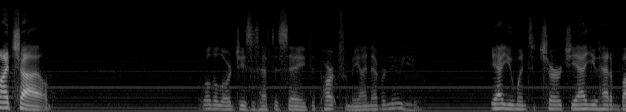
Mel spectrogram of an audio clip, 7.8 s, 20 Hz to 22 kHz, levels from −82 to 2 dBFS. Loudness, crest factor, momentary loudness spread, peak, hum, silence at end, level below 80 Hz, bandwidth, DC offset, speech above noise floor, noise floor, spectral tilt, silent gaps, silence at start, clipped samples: -42 LUFS; 26 dB; 24 LU; -16 dBFS; 60 Hz at -65 dBFS; 0 s; -66 dBFS; 16 kHz; under 0.1%; 22 dB; -63 dBFS; -4.5 dB/octave; none; 0 s; under 0.1%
